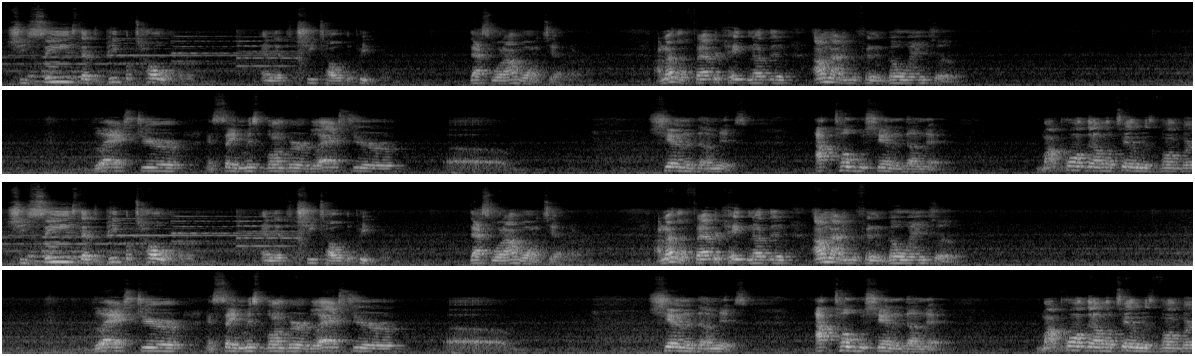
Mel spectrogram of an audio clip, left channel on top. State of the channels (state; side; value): quieter; left; 4.3 dB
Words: She sees that the people told her and that she told the people. That's what I'm going to tell her. I'm not going to fabricate nothing. I'm not even finna go into last year and say, Miss Bunberg, last year, Shannon done this. October, Shannon done that. My point that I'm going to tell Miss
